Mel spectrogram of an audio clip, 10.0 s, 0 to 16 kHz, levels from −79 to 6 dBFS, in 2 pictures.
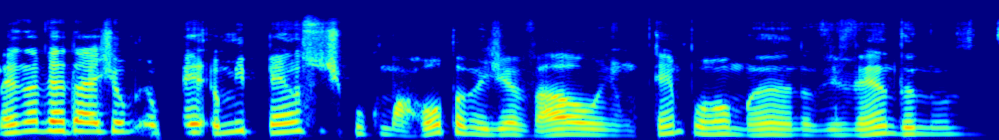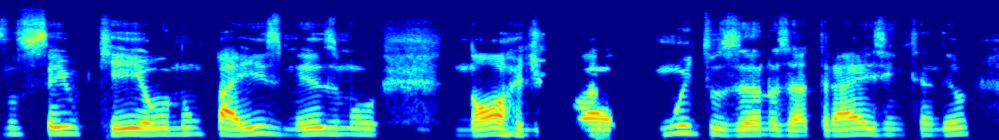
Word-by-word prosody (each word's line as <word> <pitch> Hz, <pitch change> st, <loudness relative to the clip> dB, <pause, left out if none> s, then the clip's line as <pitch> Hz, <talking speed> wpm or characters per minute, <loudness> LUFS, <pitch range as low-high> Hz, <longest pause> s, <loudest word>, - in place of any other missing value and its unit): mas 195 Hz, +2 st, +3 dB
na 245 Hz, -, +3 dB
verdade 245 Hz, -2 st, +5 dB
eu 235 Hz, -, -2 dB
eu 205 Hz, -1 st, -6 dB
e 215 Hz, -, +4 dB
eu 185 Hz, -, -1 dB
me 245 Hz, +3 st, -4 dB
penso, 225 Hz, +2 st, -1 dB
tipo, 180 Hz, -, -4 dB
com 170 Hz, -, -21 dB
uma 135 Hz, -3 st, -3 dB
roupa 205 Hz, +7 st, -1 dB
medieval, 150 Hz, -1 st, +1 dB
em 135 Hz, -, -17 dB
um 130 Hz, -1 st, -23 dB
tempo 185 Hz, 0 st, -5 dB
romano, 150 Hz, -3 st, -4 dB
vivendo 145 Hz, +6 st, -3 dB
num 165 Hz, 0 st, -16 dB, 0.3 s
num 165 Hz, -, -12 dB
sei 175 Hz, +2 st, +4 dB
o 180 Hz, -, -6 dB
quê, 155 Hz, +2 st, +4 dB
ou 155 Hz, +2 st, +2 dB
num 170 Hz, +1 st, -9 dB
país 170 Hz, +2 st, +4 dB
mesmo 155 Hz, +1 st, -2 dB, 0.4 s
nórdico, 145 Hz, +2 st, +4 dB, 0.2 s
há 145 Hz, -, +8 dB, 0.3 s
muitos 170 Hz, -5 st, -3 dB
anos 145 Hz, -1 st, 0 dB
atrás, 145 Hz, +3 st, +2 dB
entendeu, 150 Hz, +3 st, -7 dB
160 Hz, 205 wpm, -24 LUFS, 145-180 Hz, 0.4 s, há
